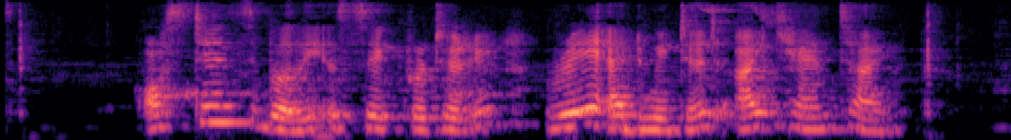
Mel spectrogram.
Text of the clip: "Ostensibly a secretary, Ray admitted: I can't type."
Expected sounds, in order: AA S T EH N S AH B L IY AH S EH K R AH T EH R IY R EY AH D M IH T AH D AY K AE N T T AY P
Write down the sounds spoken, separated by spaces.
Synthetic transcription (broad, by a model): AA S T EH N S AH B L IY AH S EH K R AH T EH R IY R EY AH D M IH T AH D AY K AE N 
